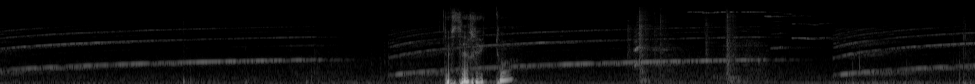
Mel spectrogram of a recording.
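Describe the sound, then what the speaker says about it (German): A school alarm in the video game Life is Strange sounds as repeated rising sweeps that swoop upward and hold, cycling steadily through the clip, with people talking over it and a couple of loud bursts midway. "please turn off that alarm"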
